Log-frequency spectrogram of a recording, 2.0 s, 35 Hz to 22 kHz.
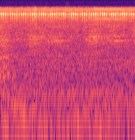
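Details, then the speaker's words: YI 4K action camera inside an aluminium case: a constant thin, very high-pitched whine over faint room hiss, loudest while in the case and much quieter once removed: electrical interference picked up by the camera's microphone. "ตอนนี้กล้องผมใส่อยู่ในเคสครับมันจะเป็นเคสอลูมิเนียมนะครับมันจะมีเสียงจี้จี้อย่างเงี้ยครับตลอดเวลาเลยครับเสียงจะดังมากโดยเฉพาะเวลาอยู่ในเคสแบบนี้นะครับ"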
